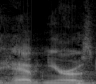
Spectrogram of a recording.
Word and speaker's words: habanero: One of them's habanero lime. – Gross. – I feel like I mispronounced the word habanero. God, could you sound more white? Habanero.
